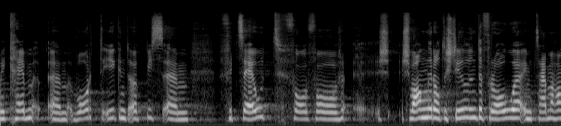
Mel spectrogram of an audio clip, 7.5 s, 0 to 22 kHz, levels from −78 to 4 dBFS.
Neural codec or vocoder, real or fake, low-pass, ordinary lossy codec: none; real; 14.4 kHz; none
